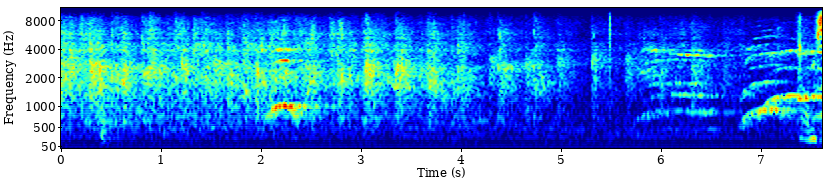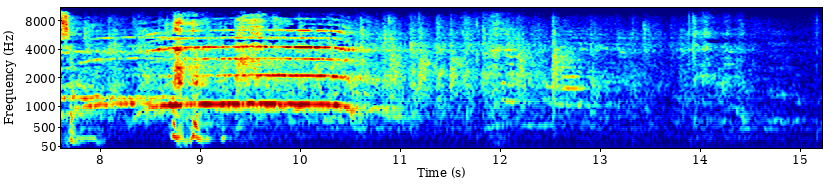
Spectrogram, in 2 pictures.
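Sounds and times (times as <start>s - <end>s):
audience applause for a performer at a gospel gathering: 0.0s - 14.5s
speech: 0.4s - 0.6s, 7.4s - 8.1s, 8.7s - 9.5s
laughter: 8.6s - 9.8s, 11.8s - 14.8s.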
